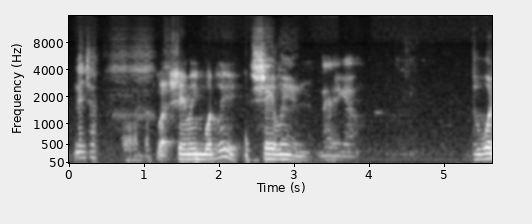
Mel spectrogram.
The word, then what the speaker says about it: Shailene: you say her name ninja what shaylene woodley shailene there you go it would have been um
